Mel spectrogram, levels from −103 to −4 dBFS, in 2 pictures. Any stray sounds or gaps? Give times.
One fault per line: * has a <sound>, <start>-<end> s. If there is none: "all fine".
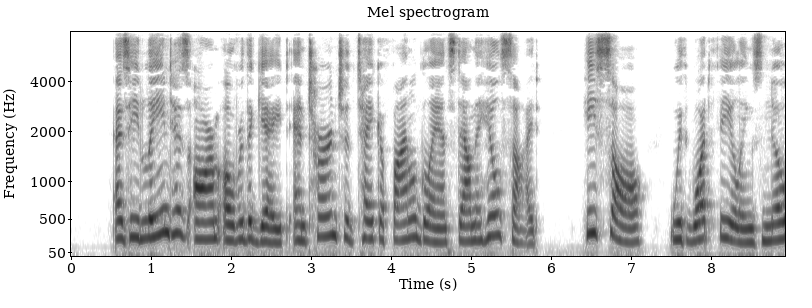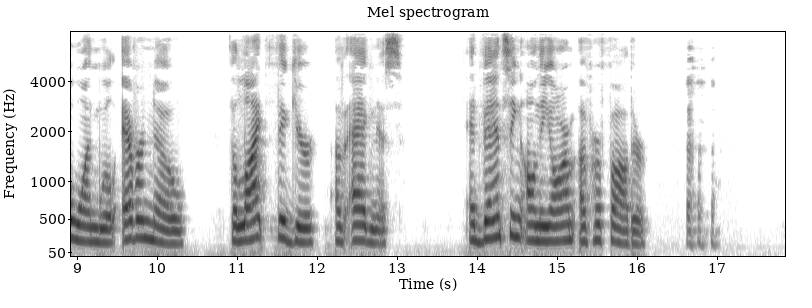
* has a laugh, 16.6-17.1 s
